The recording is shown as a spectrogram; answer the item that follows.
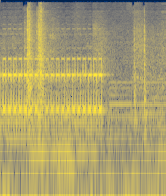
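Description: A telephone ringing at a crisis center, a loud, close electronic ring in two quick bursts with a steady tone under them.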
